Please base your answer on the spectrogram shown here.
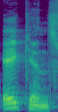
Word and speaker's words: Eakins: know correct pronunciation and he's like hey it's Aiken like bacon so I'm like oh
